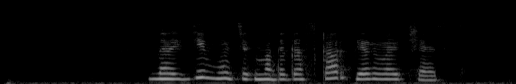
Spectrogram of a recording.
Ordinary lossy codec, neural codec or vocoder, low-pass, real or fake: Opus, 32 kbps; codec, 24 kHz, 1 kbps, SNAC; 7.2 kHz; fake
